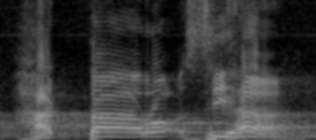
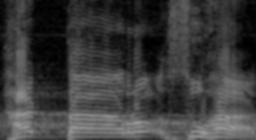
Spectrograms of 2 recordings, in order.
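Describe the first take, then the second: First: The vowel before the final syllable is i. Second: The vowel before the final syllable is u. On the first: "dibaca kasroh"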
